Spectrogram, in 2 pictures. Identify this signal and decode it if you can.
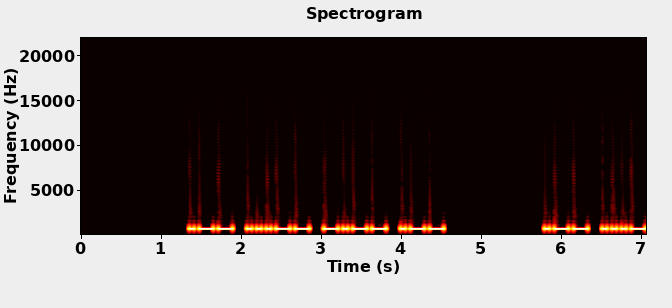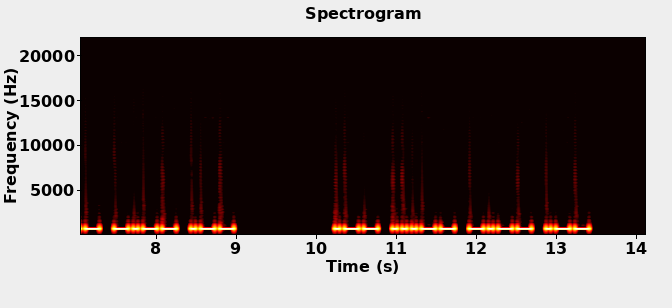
Morse code, heard as a keyed tone, about 20 wpm, 700 Hz. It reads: W3YW W3YW W3YW
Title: USA Call Signs - 4 Characters - Repeated 3x - 20wpm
